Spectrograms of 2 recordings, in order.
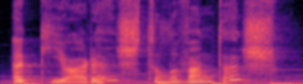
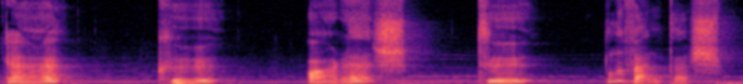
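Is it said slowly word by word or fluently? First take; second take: fluently; slowly. First: It is said fast, words run together. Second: It is said slowly, word by word.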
